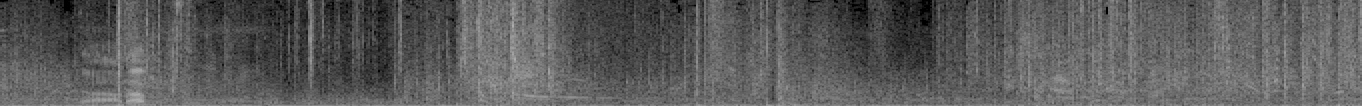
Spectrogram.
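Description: Gunshots crack in scattered bursts at a distance.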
